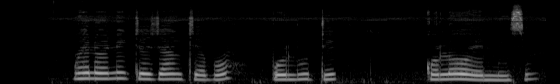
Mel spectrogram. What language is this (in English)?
Kalenjin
